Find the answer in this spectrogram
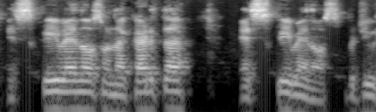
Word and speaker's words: escríbenos: Whatever stressed syllable is in the root verb, that's where it will stay. When you add syllables, you have to put an accent mark though on the letter where that syllable, where the stressed syllable originated.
